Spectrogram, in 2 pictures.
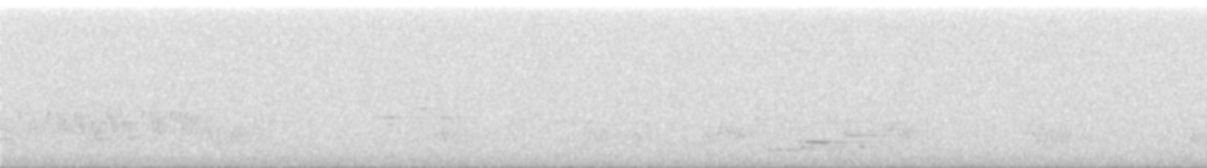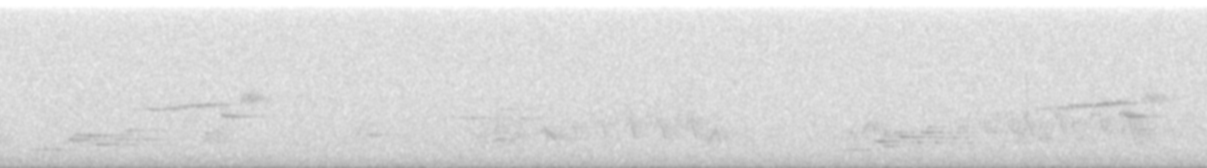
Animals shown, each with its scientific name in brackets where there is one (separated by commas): Black-throated Green Warbler (Setophaga virens), Hermit Thrush (Catharus guttatus), Red-eyed Vireo (Vireo olivaceus), Ovenbird (Seiurus aurocapilla)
